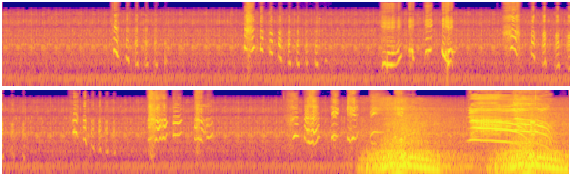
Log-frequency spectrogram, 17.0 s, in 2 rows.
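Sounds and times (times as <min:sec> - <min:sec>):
squeaky sliding cries: 0:01.7 - 0:02.5, 0:03.6 - 0:04.9, 0:05.7 - 0:06.8, 0:07.5 - 0:08.9, 0:09.6 - 0:11.7, 0:12.8 - 0:14.7, 0:15.5 - 0:16.8
vehicle engine revving effect: 0:13.9 - 0:17.0.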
